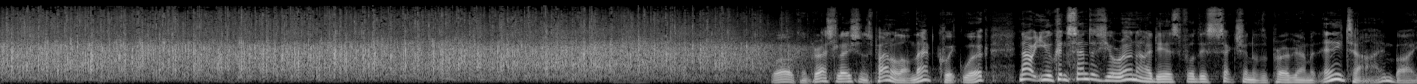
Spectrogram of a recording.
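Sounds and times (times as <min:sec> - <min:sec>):
round of applause: 0:00.0 - 0:08.6
speech: 0:07.7 - 0:14.1.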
